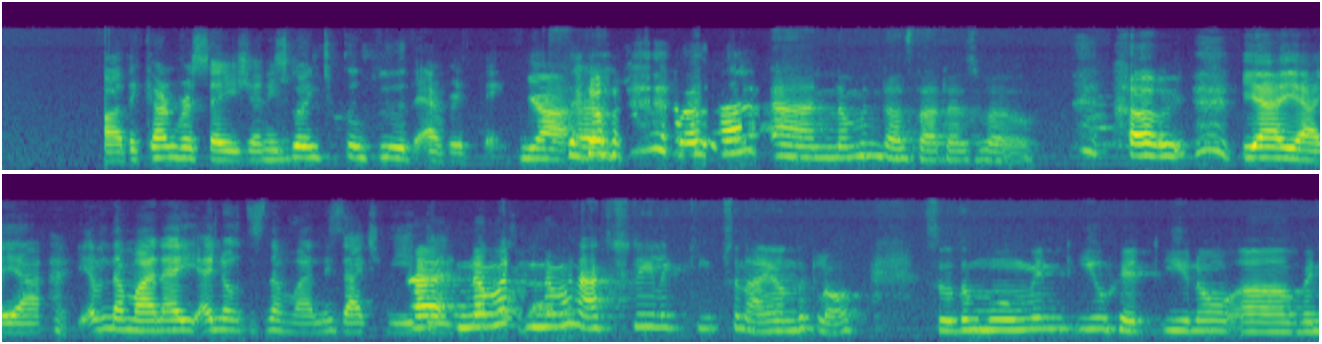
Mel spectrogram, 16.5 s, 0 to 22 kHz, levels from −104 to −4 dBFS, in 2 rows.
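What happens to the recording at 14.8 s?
Nothing goes wrong at 14.8 s: the speech there comes through intact, carrying only the ordinary coding character of a call path whose top end stops around 12 kHz.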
